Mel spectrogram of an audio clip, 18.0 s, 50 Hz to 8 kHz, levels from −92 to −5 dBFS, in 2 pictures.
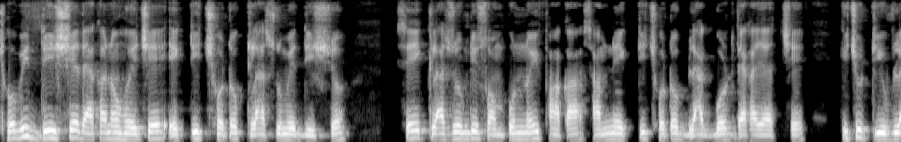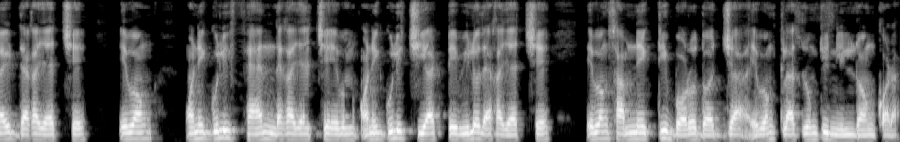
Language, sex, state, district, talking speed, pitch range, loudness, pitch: Bengali, male, West Bengal, Kolkata, 175 wpm, 115-135 Hz, -14 LUFS, 125 Hz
